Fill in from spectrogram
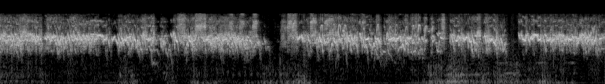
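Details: Excited budgies chirp and warble nonstop, the high chatter briefly dropping out near the three- and five-second marks before the overlapping flock calls surge again.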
